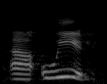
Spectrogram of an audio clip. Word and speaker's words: huir: Huir, to flee. Huir. Huir. Huir. How do you say it? Huir. Huir. Huir. No. Huir. No. Huir. No. Huir. Very good. Just remember the difference between these two vowels.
